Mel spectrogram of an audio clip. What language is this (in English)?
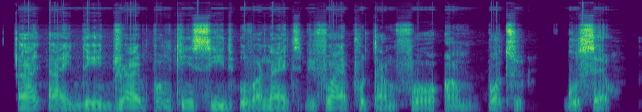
Nigerian Pidgin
